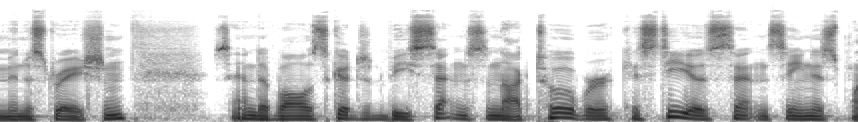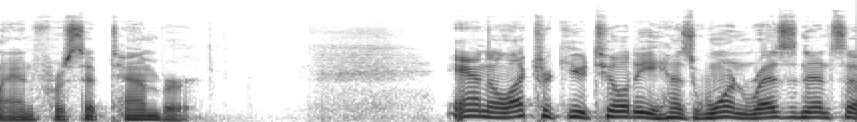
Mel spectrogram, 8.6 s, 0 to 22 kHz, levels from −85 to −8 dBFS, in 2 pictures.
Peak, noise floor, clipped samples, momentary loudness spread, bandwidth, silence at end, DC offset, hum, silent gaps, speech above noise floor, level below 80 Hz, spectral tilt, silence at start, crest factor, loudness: -8 dBFS; -66 dBFS; under 0.1%; 5 LU; 15.5 kHz; 0 s; under 0.1%; none; none; 43 dB; -46 dBFS; -5 dB/octave; 0 s; 16 dB; -24 LUFS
